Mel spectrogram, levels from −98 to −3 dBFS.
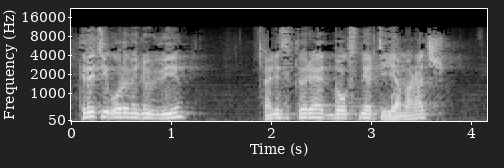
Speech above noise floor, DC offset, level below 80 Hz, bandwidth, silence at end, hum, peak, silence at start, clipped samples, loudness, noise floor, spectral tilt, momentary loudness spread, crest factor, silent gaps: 41 dB; under 0.1%; -42 dBFS; 11.5 kHz; 0.4 s; none; -2 dBFS; 0.1 s; under 0.1%; -15 LUFS; -55 dBFS; -4.5 dB/octave; 8 LU; 14 dB; none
